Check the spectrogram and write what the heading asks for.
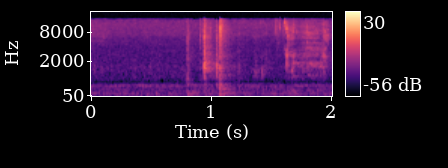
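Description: A few faint, short clicks and taps against quiet room tone.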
